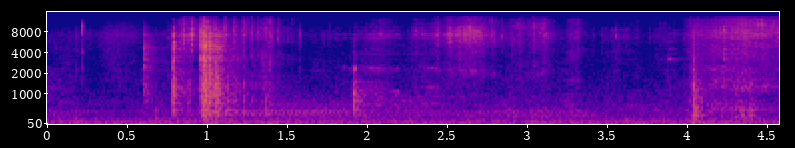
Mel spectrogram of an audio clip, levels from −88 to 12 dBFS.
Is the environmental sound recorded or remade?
recorded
